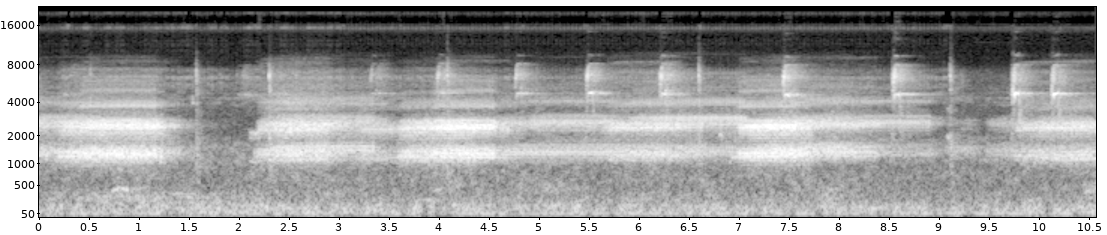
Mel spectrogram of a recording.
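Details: Frogs at night in a loud overlapping chorus of long, even, buzzy trills, each lasting one to two seconds and pausing briefly before the next, with sharp high clicks dotted throughout.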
